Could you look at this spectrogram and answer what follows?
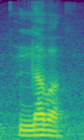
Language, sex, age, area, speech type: Sanskrit, male, 30-45, rural, read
